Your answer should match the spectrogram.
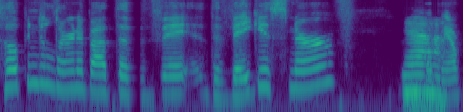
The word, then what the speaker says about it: vagus: Was hoping to learn about the vagus nerve. Yeah. Hoping I'm pronouncing that right.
